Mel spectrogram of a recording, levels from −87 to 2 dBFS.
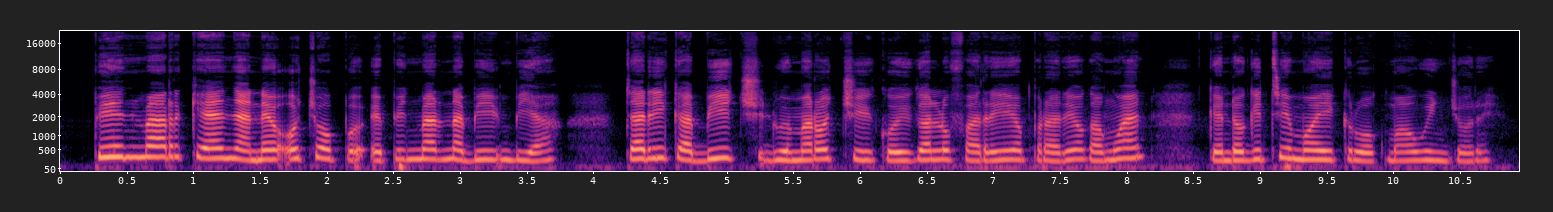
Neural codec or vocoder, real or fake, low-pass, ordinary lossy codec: vocoder, 44.1 kHz, 128 mel bands every 256 samples, BigVGAN v2; fake; none; none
